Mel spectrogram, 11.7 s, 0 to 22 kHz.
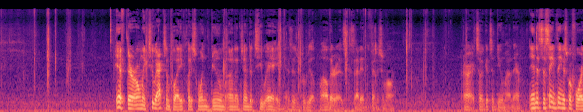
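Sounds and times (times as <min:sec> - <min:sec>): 
low hum: 0:00.0 - 0:11.6
riffle of playing cards being shuffled: 0:00.5 - 0:09.6
sharper snap of playing cards: 0:00.6 - 0:01.7, 0:04.4 - 0:04.7, 0:05.4 - 0:06.2, 0:06.8 - 0:08.6
speech: 0:02.3 - 0:08.0, 0:09.2 - 0:11.6.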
